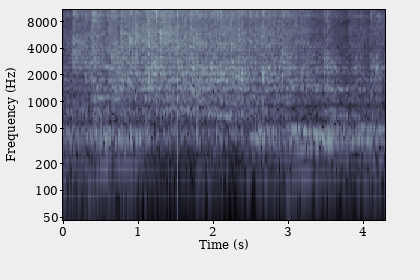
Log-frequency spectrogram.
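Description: Steady rushing crowd noise in a large hall, with a man's voice coming over the PA microphone at times and a single low knock about one and a half seconds in.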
